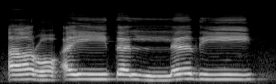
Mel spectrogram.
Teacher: رو کو موٹا پڑھیں گے کیونکہ رو کے اوپر کیا ہے؟ زبر ہے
